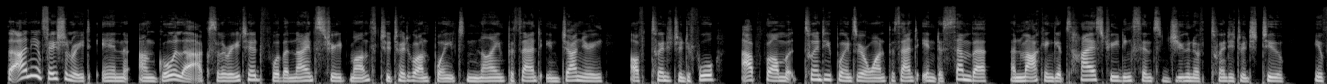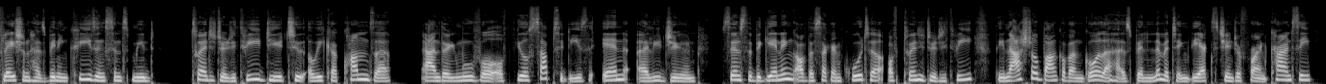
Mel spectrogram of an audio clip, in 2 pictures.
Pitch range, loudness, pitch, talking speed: 160-195 Hz, -17 LUFS, 170 Hz, 165 wpm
